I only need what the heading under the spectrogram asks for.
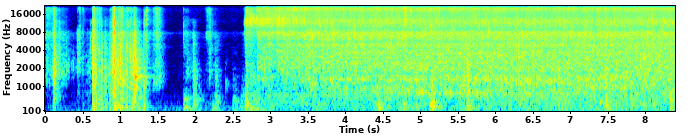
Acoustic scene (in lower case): kitchen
